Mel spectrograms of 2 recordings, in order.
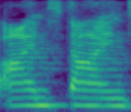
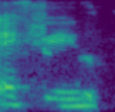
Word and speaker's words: Epstein: We knew about this whole possible Einstein stuff. We knew about this whole Einstein, whatever. Say it, Tori. I don't care how you pronounce the damn thing, okay? Epstein.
